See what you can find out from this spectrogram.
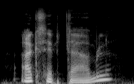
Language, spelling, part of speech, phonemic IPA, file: French, acceptable, adjective, /ak.sɛp.tabl/, Fr-acceptable.ogg
- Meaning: acceptable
